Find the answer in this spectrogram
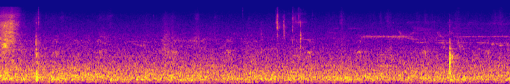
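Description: Soft rustling of loose potting soil as handfuls are dropped and spread by hand on top of a bucket of soil, faint against a steady background hiss, with a small click near the end.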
